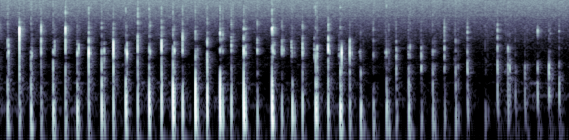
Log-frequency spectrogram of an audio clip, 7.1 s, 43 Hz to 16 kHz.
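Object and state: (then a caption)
Knit sneaker with foam sole. Fingertips and nails tap repeatedly on the foam sole and heel area of an empty grey NMD sneaker with a knit upper, held upright. About 47 quick, dry, low thuds come in a fast, uneven rhythm with almost no ring, with a few soft clicky edges on some taps. The taps ease off slightly toward the end.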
